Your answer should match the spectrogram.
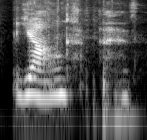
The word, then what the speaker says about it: Jung: theories and uh the jungian school young the proper pronunciation um so she um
